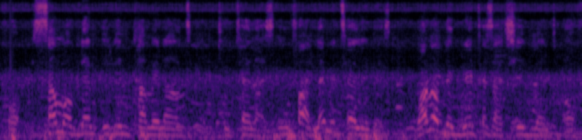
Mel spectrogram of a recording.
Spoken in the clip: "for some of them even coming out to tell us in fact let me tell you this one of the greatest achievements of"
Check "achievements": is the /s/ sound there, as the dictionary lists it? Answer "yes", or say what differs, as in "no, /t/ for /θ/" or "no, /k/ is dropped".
no, /s/ is dropped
